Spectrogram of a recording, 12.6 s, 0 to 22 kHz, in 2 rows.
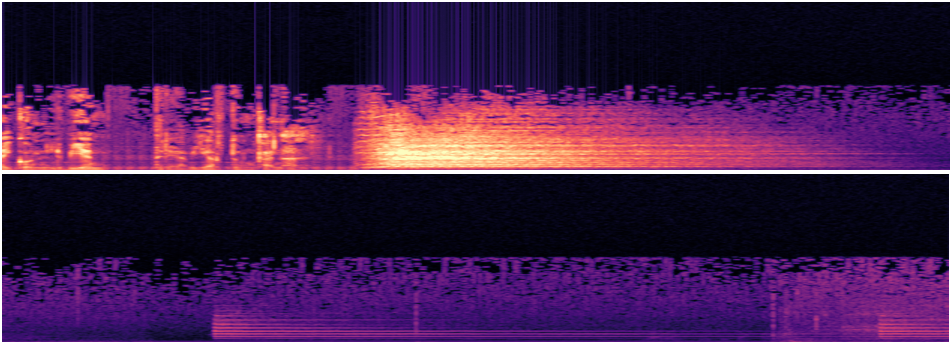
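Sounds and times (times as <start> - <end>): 
speech: 0.0 - 2.9
large bell tolling: 2.4 - 6.0.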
